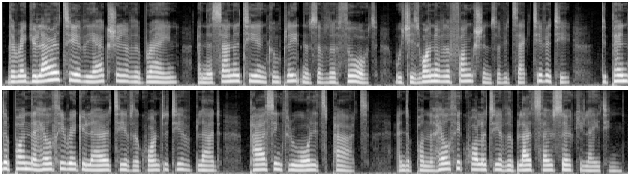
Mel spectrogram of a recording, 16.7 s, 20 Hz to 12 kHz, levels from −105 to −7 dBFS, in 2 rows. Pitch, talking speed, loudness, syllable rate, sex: 200 Hz, 180 wpm, -18 LUFS, 5.5 syllables/s, female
